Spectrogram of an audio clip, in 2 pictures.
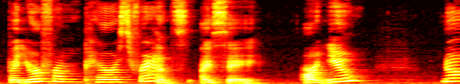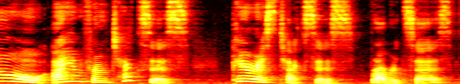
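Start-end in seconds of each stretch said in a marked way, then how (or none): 0.1-3.7 tag. A narrator's reading. Girl questions her friend, story dialogue. 4.4-8.2 put-on higher-pitched voice for a boy; boy correcting a friend. A narrator's reading. Robert tells his friend where he is really from, higher-pitched correction.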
